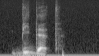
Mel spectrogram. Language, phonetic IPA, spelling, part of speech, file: Polish, [ˈbʲidɛt], bidet, noun, Pl-bidet.ogg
